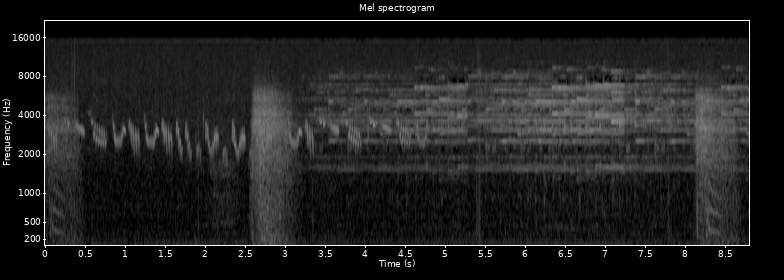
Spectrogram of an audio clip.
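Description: Three breathy whooshes of a child blowing on a dandelion seed head: one at the start, the loudest about three seconds in, one near the end. Behind them, rapid bird-like chirping gives way about four seconds in to shimmering, sustained chime-like tones.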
